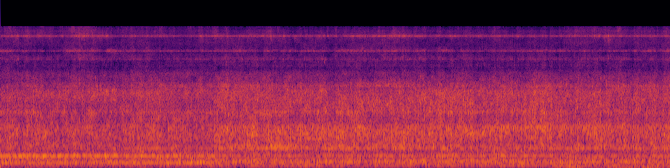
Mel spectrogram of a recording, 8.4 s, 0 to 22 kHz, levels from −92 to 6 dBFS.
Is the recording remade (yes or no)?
yes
